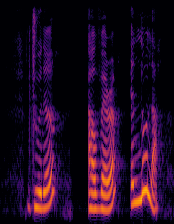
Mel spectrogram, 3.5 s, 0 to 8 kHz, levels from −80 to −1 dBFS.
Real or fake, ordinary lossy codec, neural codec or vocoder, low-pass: real; none; none; 7.2 kHz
